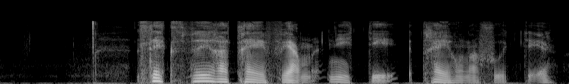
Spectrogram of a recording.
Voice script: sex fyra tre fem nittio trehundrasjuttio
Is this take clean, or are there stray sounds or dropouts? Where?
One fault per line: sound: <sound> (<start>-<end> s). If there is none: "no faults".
no faults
